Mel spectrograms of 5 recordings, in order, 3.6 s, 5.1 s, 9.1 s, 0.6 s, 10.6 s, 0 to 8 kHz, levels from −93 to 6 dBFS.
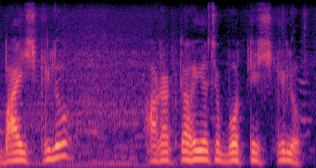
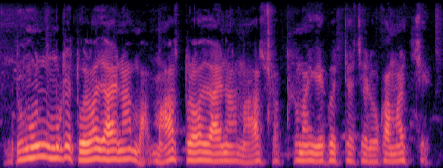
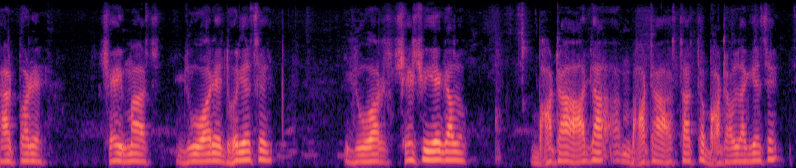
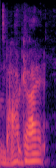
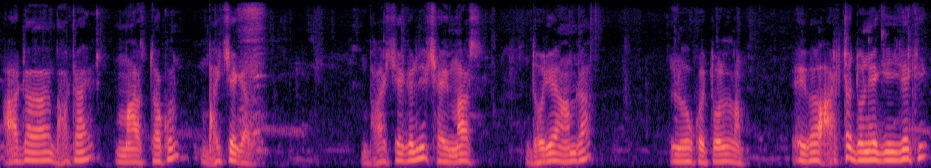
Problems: constant background noise, continuous background conversations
